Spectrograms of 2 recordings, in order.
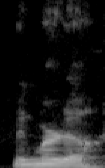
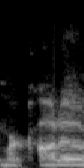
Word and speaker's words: McMurdo: Uh McMurdo Station. Yeah. Yeah. Uh yeah, I was mispronouncing it. I was calling it Marcato or something.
